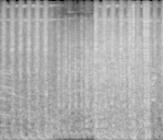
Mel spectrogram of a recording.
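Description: Call of Duty video game gunfire: a loud, dense burst of rapid automatic shots across the whole moment, close up, mixed with game noise.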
